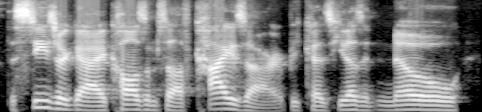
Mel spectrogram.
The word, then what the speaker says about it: Caesar: Caesar guy calls himself kaisar because he doesn't know how he's never heard how Caesar was properly pronounced so it's kaisar Legion yeah sure um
